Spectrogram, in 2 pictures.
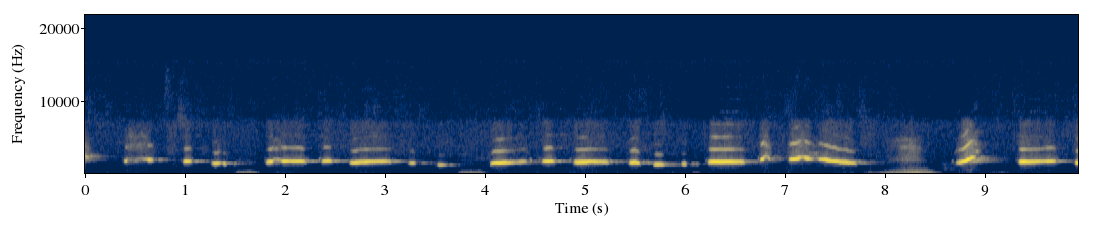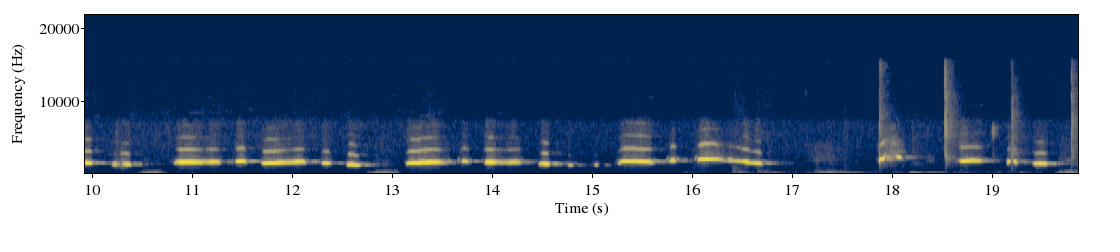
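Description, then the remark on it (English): A person whistles a slow, soulful melody, clear, with phrases rising and falling steadily and soft low thumps now and then beneath it; no one speaks. “I just killed it on the whistle. For the Frisco Bay.”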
